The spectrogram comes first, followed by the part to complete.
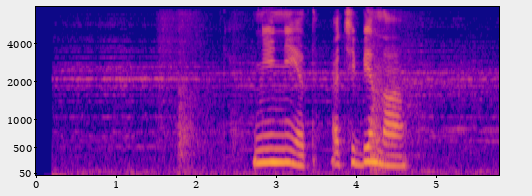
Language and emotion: Russian, neutral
